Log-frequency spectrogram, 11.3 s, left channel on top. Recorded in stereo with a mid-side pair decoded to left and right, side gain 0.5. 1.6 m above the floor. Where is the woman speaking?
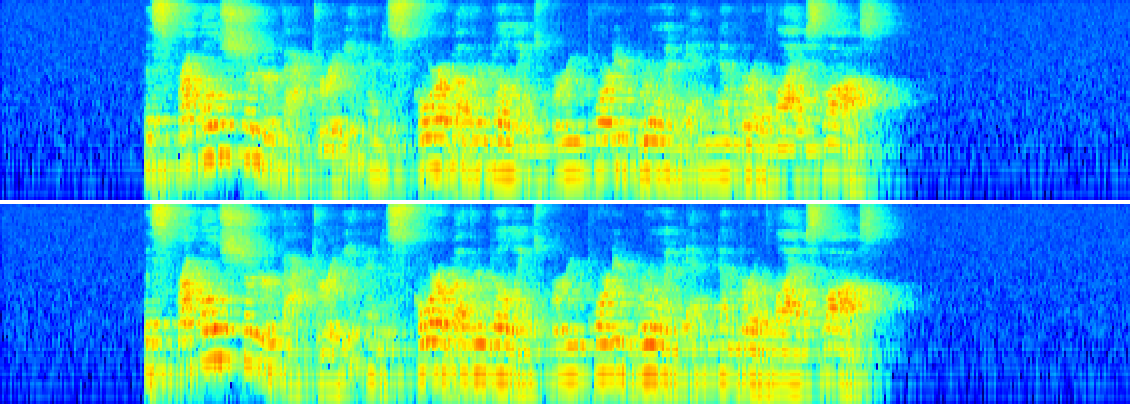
45° right, 1.3 m.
